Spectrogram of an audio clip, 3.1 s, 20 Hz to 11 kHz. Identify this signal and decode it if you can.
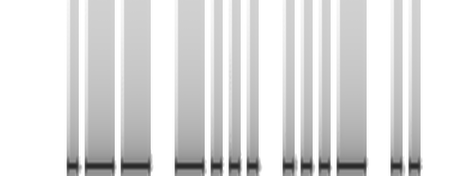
Morse code, heard as a keyed tone, about 20 wpm, 700 Hz. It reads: WBVI
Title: Four Challenging Letter-Number Combinations 20wpm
